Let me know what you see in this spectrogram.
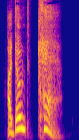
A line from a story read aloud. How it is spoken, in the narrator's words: snapped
